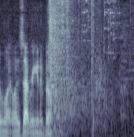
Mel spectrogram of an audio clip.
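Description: A gunshot cracks sharply.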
